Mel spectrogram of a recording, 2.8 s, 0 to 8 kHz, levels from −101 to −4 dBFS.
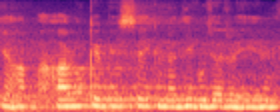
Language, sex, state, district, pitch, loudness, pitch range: Hindi, male, Arunachal Pradesh, Lower Dibang Valley, 170 Hz, -15 LUFS, 160-175 Hz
